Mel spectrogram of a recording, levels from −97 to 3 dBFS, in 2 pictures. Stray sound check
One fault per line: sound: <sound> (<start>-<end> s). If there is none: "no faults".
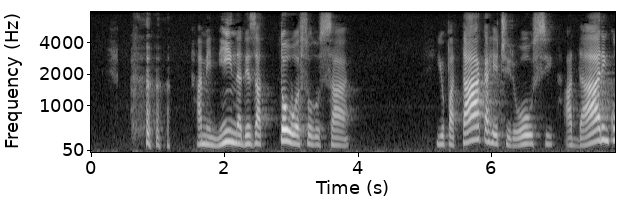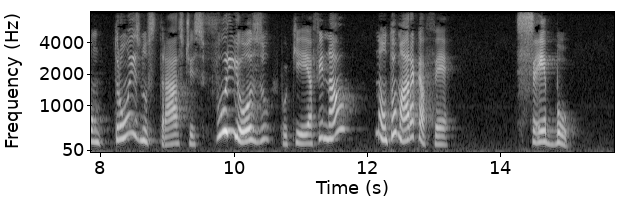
sound: laugh (0.6-1.2 s)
